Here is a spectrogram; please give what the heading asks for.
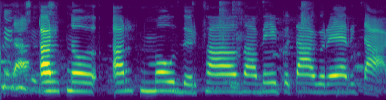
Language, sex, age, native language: Icelandic, female, 11, Icelandic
